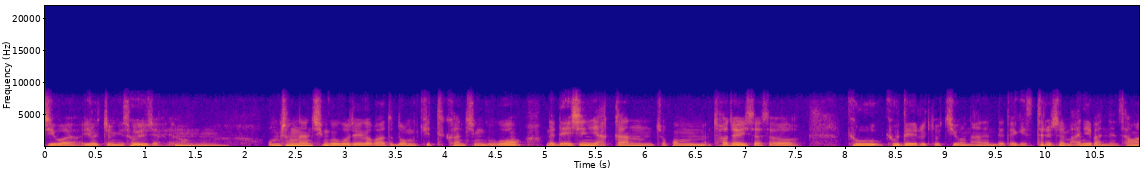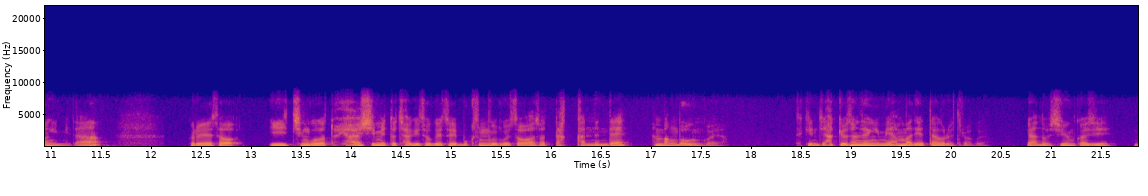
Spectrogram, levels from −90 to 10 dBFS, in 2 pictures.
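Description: Throughout the speech, gain pumping: the gain swings by roughly 5 dB, bringing loud and soft parts closer in level and squashing the sound. Likely overdriven input gain triggering a fast limiter.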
